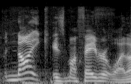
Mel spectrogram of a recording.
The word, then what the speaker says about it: Nike: There's an E at the end. Oh yeah, I'm going to go on a hikey later. I really likey a hikey on my bikey." Like, why would I pronounce the E when no other word pronounces the E.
